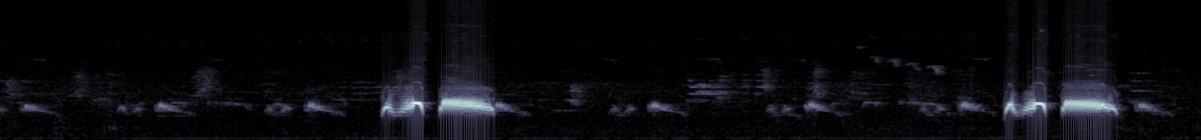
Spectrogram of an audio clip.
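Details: Spotted dove giving a full call set for stimulating other doves, including thúc gù, gáy gọi and đảo bài styles: soft short murmured notes between two loud phrases, each a hooped double coo and a long steady coo.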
